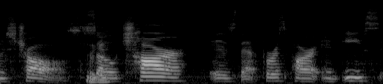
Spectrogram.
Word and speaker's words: Charis: So in Greek, the name is pronounced charis or what have you, if I was speaking from that point.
